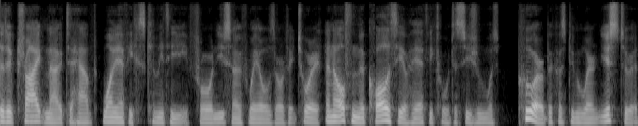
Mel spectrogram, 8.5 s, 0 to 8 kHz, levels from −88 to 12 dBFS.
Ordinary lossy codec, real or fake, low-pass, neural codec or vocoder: AAC, 48 kbps; fake; 7.2 kHz; codec, 16 kHz, 0.5 kbps, FunCodec, trained on LibriTTS, 25 frames a second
